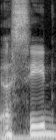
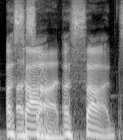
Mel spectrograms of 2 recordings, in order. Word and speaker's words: Assad: But it's Chris Tomlin featuring Audrey Assad. Did I say that right? – Nope. – Assad.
